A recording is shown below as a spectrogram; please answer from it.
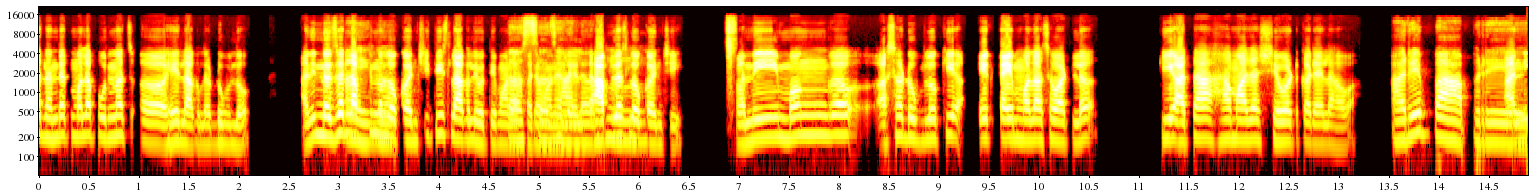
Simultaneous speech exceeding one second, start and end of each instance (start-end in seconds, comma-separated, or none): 4.7-6.1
